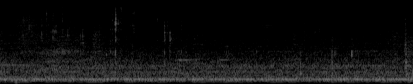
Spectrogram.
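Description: A person chewing a mouthful of banana quickly, with small wet mouth clicks, over a steady low hum.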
